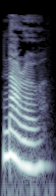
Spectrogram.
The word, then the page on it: narrow: anglais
